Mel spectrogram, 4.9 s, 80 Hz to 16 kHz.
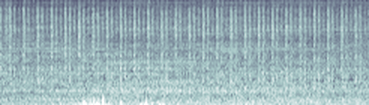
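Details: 2020 Ford F150 3.5 EcoBoost V6 at cold startup: a rapid, even ticking-knock running through the idle; the cause is unclear.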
